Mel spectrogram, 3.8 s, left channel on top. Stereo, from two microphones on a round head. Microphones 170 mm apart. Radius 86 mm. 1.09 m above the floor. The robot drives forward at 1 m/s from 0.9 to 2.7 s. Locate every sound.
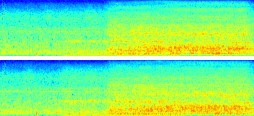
1.6 s boiling: 35° left (ahead or behind), 5.5 m; by 3.7 s 45° left (ahead or behind), 4.5 m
